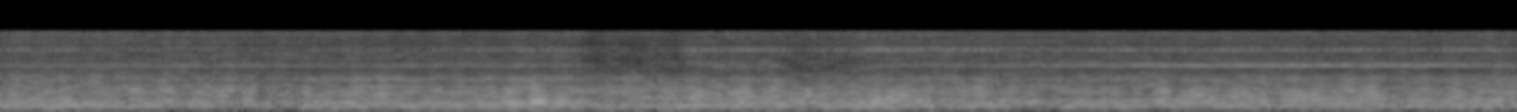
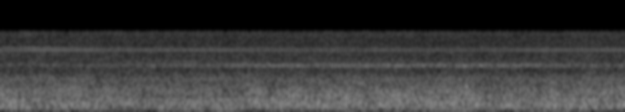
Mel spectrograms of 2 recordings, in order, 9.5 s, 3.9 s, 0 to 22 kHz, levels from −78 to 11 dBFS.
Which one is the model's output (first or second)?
first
